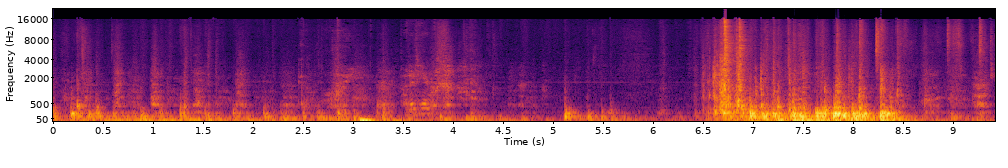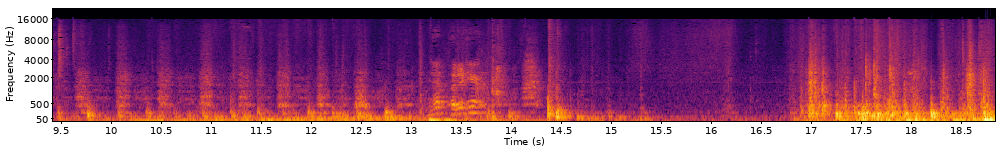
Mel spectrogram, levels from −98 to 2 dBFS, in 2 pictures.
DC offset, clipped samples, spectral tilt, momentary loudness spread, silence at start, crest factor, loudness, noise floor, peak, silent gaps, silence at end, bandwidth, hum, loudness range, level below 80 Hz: under 0.1%; under 0.1%; -6.5 dB/octave; 21 LU; 0 s; 18 dB; -18 LUFS; -46 dBFS; 0 dBFS; none; 0 s; 17 kHz; none; 17 LU; -24 dBFS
